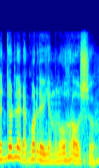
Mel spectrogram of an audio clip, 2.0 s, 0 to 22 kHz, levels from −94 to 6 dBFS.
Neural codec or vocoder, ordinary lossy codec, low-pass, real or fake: codec, 24 kHz, 0.9 kbps, WavTokenizer, small release; none; 10.8 kHz; fake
